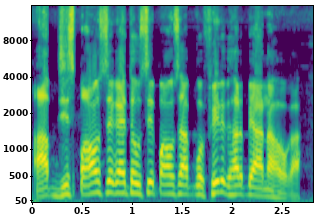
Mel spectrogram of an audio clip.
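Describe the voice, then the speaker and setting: Emphatic Bihari man, higher-pitched voice. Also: expressive, fairly quick, no echo. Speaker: interview guest, actor. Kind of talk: opinionated informal interview talk.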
